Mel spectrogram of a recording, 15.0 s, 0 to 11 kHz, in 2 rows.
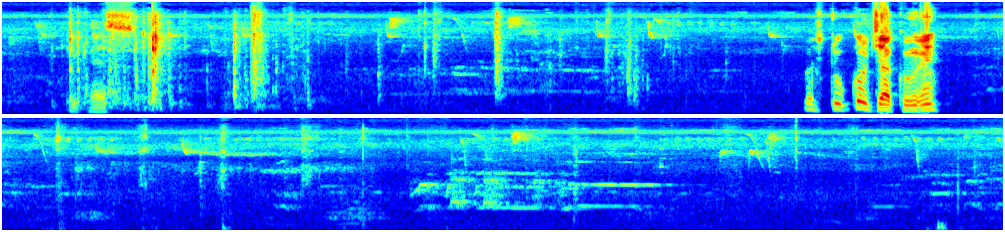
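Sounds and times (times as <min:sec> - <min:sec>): rooster crowing: 0:10.6 - 0:12.7, 0:14.3 - 0:15.0.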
